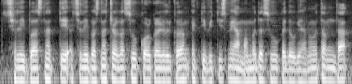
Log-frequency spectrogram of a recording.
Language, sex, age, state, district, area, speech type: Manipuri, male, 30-45, Manipur, Imphal West, urban, spontaneous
